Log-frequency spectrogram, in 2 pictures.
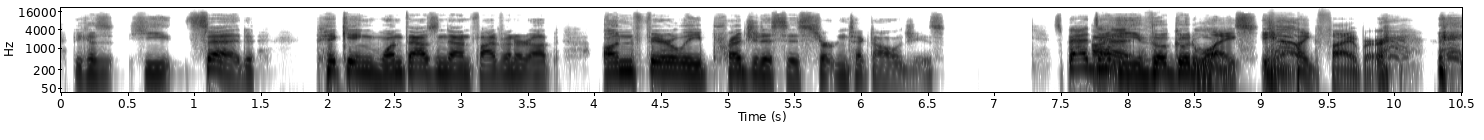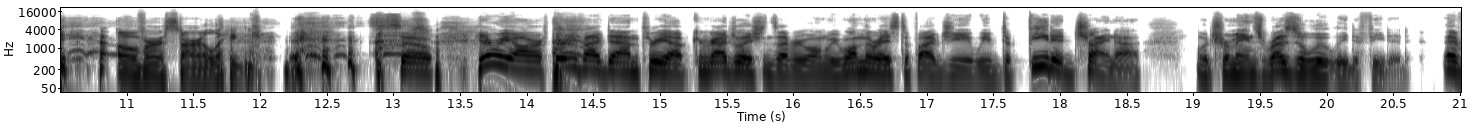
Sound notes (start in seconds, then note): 9.7 chuckles; 11.4 laughs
